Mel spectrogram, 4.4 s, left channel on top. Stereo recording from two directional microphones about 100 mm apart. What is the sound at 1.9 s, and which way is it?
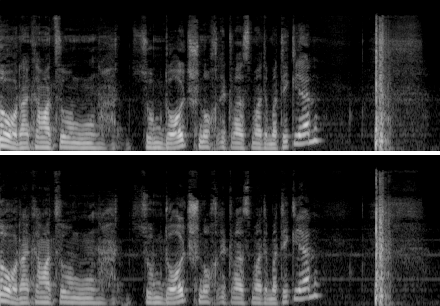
Speech, 35° left (ahead or behind).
